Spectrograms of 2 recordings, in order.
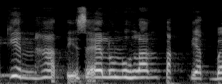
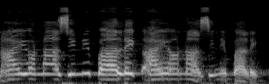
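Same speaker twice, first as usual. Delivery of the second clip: high, pleading call that stays soft; a hint of a desperate father calling his son back; father calling after son; 8 semitones higher, 3 dB quieter than usual. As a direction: beg him to come back. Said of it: "Nabi Nuh liatin".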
